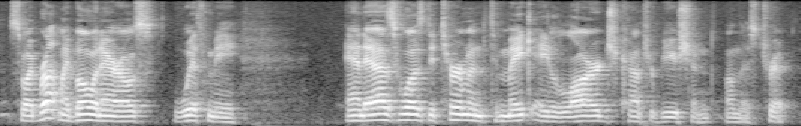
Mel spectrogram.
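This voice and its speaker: Slow-paced male storyteller in an echoey room. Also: medium pitch, fairly bright tone. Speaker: storyteller and host. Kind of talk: scripted personal narration, inspirational story. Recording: roomy, echoing room sound.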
